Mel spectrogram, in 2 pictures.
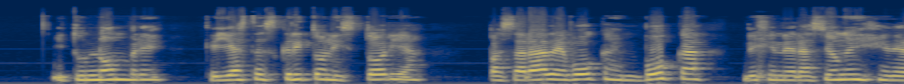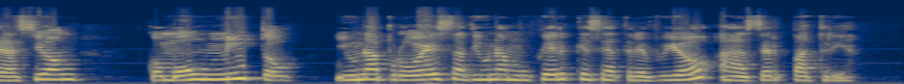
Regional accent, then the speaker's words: Comapa, Jutiapa, Guatemala; Nací en Guatemala, en el departamento de Jutiapa, en el municipio de Comapa, en el oriente, y crecí en un arrabal vendiendo laos en el mercado.

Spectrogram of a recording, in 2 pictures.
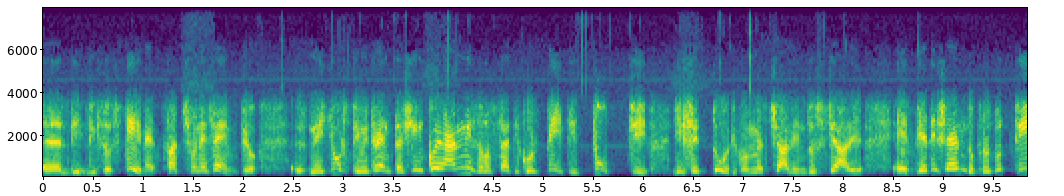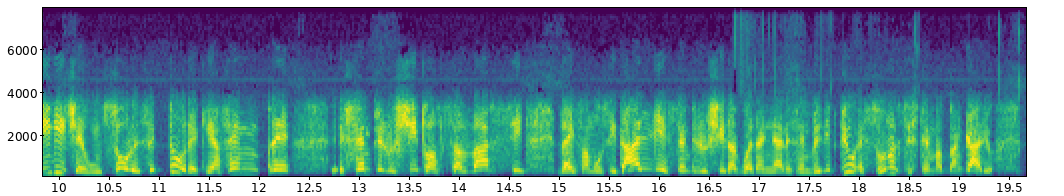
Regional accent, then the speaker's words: Naples, Campania, Italy; Io sono di Napoli

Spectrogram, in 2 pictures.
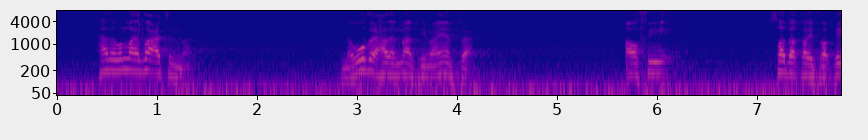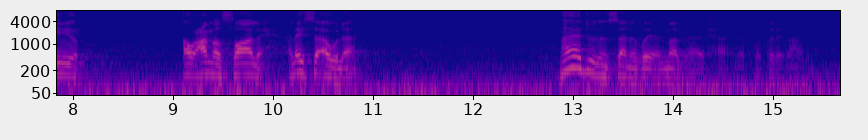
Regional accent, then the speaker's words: Kuwait; معروف ما دخلها مثل عندنا بالكويت البترول

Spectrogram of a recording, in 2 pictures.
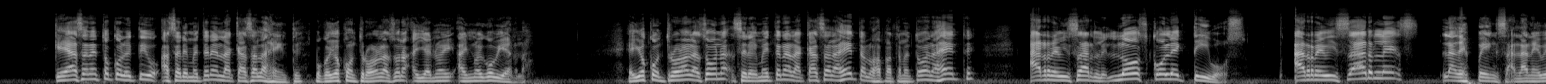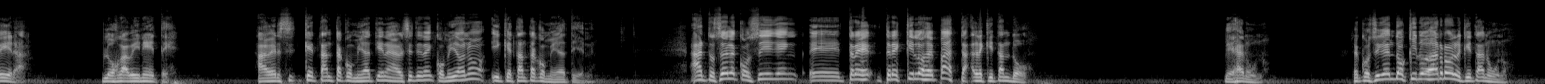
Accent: Venezuela; Nosotros como venezolanos hemos salido a negarle la nacionalidad venezolana a esos represores

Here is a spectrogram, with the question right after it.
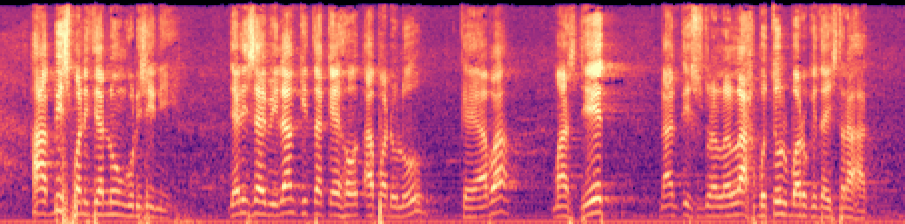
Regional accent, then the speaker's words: Manado, North Sulawesi, Indonesia; Kami orang Manado

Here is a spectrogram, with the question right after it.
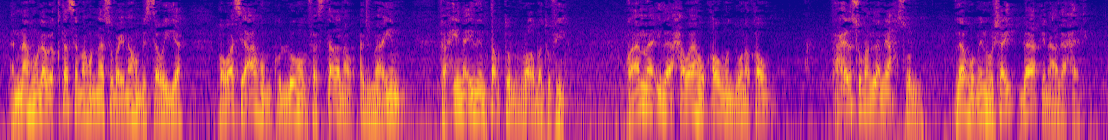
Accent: Egypt; احنا عندنا في أسوان وما حولها

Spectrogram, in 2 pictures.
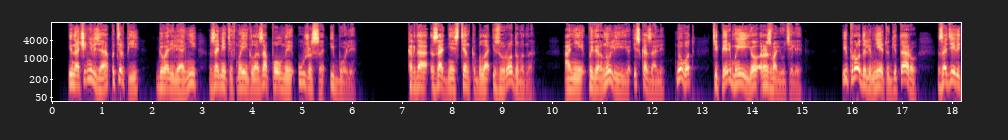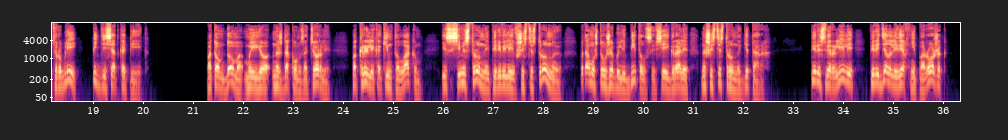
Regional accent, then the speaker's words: Odesa, Odesa Oblast, Ukraine; я родом из Одессы, а в Одессе культ еды.

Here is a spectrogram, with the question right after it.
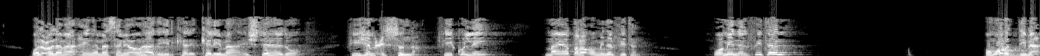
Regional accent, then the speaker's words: Algeria; أن يحفظ بلادنا الجزائر مما أصيبت به من قبل

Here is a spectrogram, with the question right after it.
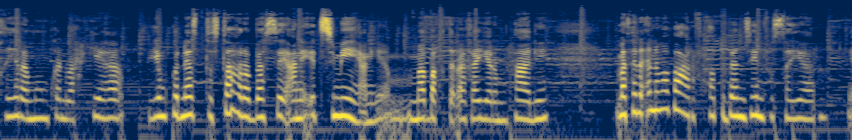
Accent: Tunisia; now in Dubai, United Arab Emirates; أنا تونسية ومتزوجة كويتي، عايشة في دبي تقريبا صار لي هذا الشهر صار لي 10 سنوات.

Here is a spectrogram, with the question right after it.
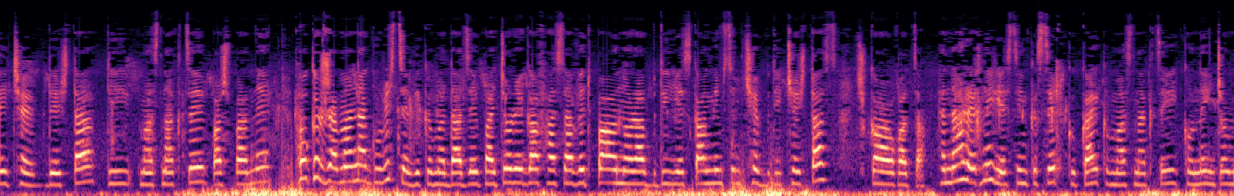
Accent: Gyumri, Shirak, Armenia; մենք Գյումրիից ենք, բայց միշտ արցախցիների հետ ենք

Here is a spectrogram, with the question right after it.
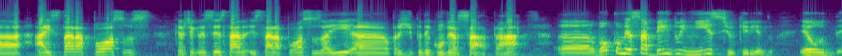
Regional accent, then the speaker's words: Rio Grande do Sul, Brazil; also born or lived in Piauí; Eu nasci no Piauí, mas a maior parte da minha vida eu morei aqui no Rio Grande do Sul.

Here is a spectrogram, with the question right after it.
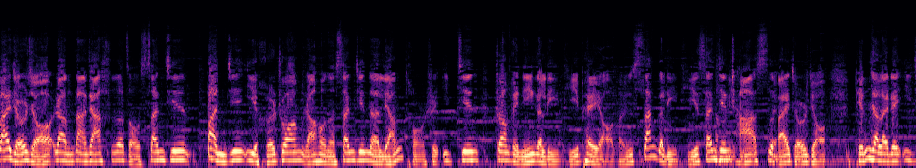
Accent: Beijing, China; 咱们北京人喝茉莉花，谁都喝过

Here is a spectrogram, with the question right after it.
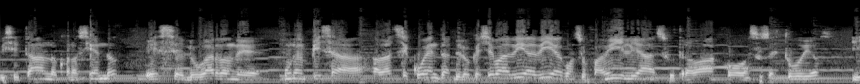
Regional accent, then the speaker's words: San Miguel de Tucumán, Tucumán, Argentina; soy estudiante de profesorado de matemática, soy de San Miguel de Tucumán y tengo 22 años.

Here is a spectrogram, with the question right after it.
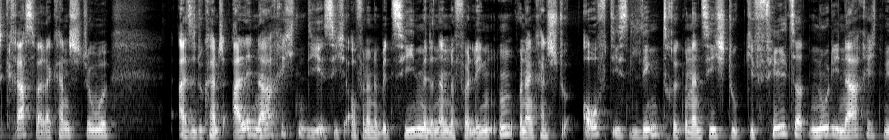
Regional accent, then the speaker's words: Switzerland; Ich bin Schweizer und ich habe auch schon Stifte benutzt.

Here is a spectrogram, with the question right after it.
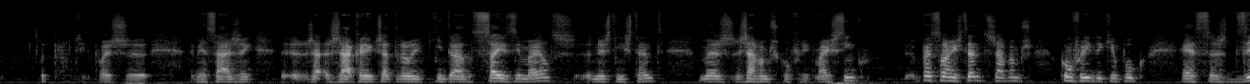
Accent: Vila Nova de Gaia, Porto, Portugal; born there; mas nasci numa cidade perdida no Porto, que é a Vila Nova de Gaia, já agora diga-se.

